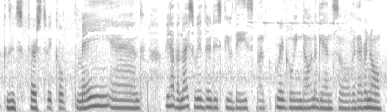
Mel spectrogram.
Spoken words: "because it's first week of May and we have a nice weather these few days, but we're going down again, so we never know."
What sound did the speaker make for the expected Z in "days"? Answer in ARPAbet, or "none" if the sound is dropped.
S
